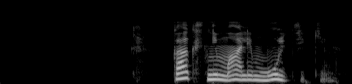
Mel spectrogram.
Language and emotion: Russian, positive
